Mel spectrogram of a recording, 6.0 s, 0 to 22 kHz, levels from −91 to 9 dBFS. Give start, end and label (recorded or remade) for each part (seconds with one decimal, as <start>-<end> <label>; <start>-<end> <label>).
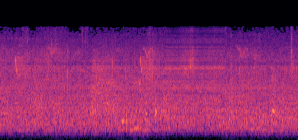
0.0-3.3 recorded; 3.3-4.5 remade; 4.5-6.0 recorded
